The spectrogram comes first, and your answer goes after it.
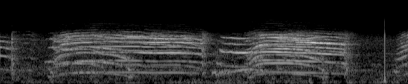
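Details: Young rescue kittens under foster care in Metro Manila clamouring for lunch, September 2023: two long, strained, harmonically rich meows, each held over a second, rising then slowly falling, with a sharp click near the end.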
